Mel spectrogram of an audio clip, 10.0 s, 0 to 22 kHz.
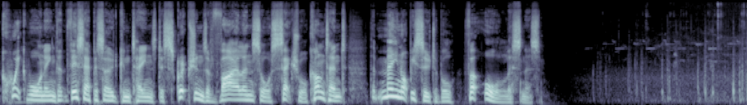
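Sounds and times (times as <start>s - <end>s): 
speech: 0.2s - 7.3s
horse carrying a knight galloping, hooves clip-clopping: 8.3s - 9.9s.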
